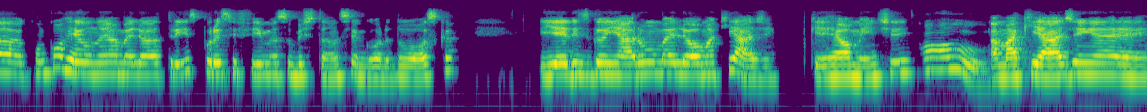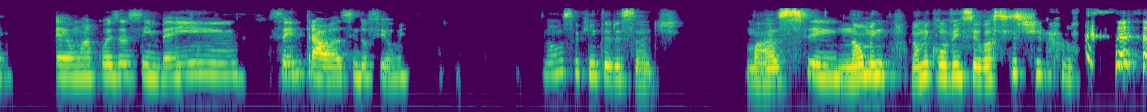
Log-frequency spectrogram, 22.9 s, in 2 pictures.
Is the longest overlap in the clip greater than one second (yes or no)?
no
